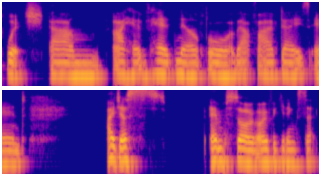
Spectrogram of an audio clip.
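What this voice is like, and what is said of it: Nasal, congested voice. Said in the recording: “as you can probably hear in my voice, I'm a bit nasally because I've got a cold,”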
